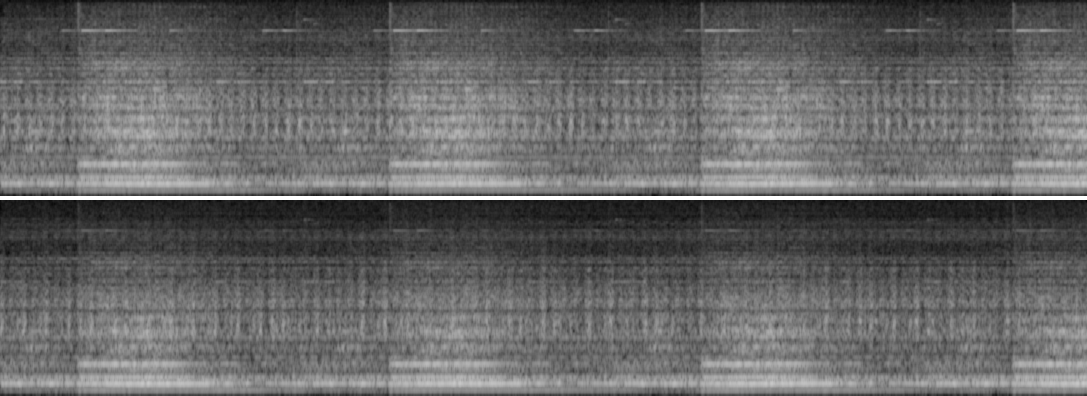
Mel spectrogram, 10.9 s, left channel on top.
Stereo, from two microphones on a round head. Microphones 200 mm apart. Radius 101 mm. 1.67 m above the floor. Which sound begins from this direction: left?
A helicopter, at 0.0 s.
